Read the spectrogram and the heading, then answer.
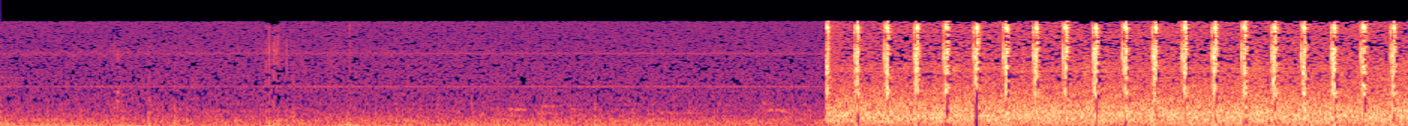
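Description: After several seconds of faint low hum, a clock's ticking starts abruptly: crisp, evenly spaced ticks, roughly four per second, sounding close and fairly loud.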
